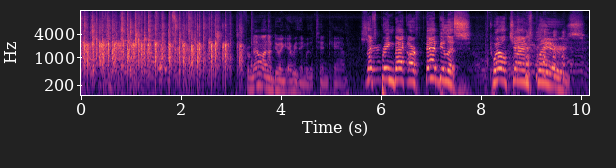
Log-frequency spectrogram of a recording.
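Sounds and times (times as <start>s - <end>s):
crowd applauding: 0.0s - 3.4s
speech: 3.3s - 10.1s
laughter: 8.3s - 10.1s.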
